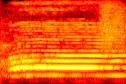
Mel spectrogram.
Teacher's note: लेकिन प्लुत स्वर आ गया एक, प्लुत स्वर में हुआ कि सबसे ज्यादा समय लगेगा यानी तिगुना लगेगा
